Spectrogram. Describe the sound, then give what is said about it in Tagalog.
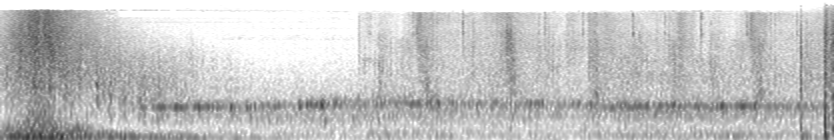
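Quick, hurried footsteps of a man arriving: many rapid, evenly paced steps over a steady tone, following a swelling rush of noise at the start. “Isang mabilis at sunod-sunod na hakbang, may isang lalaki mula sa malayong lugar na dumating at nagmamadali.”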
